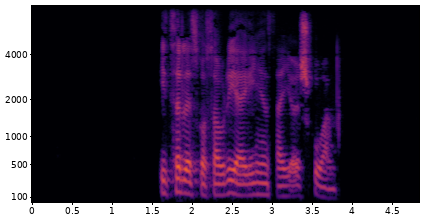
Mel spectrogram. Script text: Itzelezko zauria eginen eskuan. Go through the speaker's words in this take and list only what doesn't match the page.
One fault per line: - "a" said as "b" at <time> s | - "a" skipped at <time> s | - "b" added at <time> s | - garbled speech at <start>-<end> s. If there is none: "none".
- "zaio" added at 3.0 s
